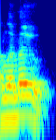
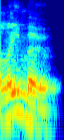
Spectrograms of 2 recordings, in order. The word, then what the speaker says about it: Limu: how much I love lamoux and uh if you got me saying Todd I said it wrong that time uh the Limu and how much I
